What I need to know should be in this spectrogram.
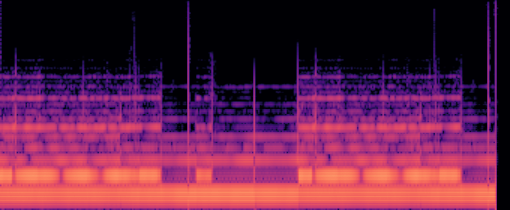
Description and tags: Some Rhodes into a looper and a granular plugin I made. Trimmed to make a nice loop.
